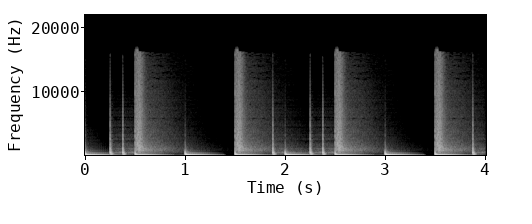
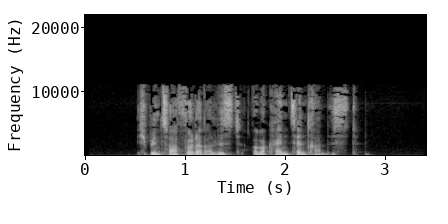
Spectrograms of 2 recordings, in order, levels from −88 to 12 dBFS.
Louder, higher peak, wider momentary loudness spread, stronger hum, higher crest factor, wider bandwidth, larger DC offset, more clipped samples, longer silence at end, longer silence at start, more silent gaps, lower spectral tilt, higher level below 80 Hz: about the same, -17 LUFS vs -17 LUFS; about the same, 0 dBFS vs 0 dBFS; about the same, 8 LU vs 8 LU; neither; about the same, 14 dB vs 18 dB; first, 16.5 kHz vs 11.5 kHz; neither; neither; second, 0.1 s vs 0.6 s; second, 0 s vs 0.55 s; neither; first, -6 dB/octave vs -4 dB/octave; first, -16 dBFS vs -38 dBFS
